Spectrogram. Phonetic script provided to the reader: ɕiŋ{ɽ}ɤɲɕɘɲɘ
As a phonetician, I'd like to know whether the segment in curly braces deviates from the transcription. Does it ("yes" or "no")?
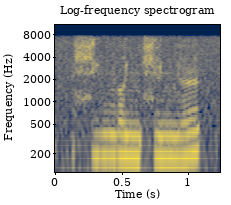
yes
